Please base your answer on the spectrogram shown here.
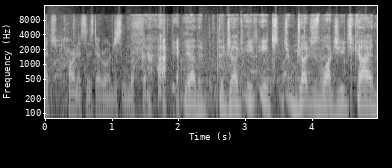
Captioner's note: laughs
